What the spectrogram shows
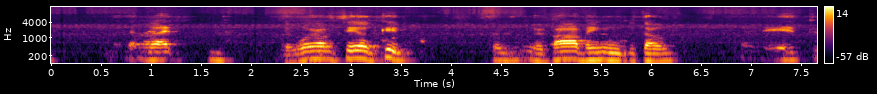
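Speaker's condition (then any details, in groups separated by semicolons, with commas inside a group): ALS; about eight years since diagnosis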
